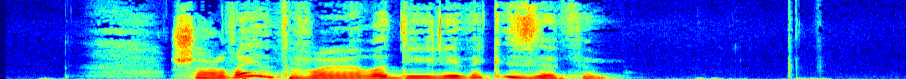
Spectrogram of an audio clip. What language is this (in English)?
Kabyle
